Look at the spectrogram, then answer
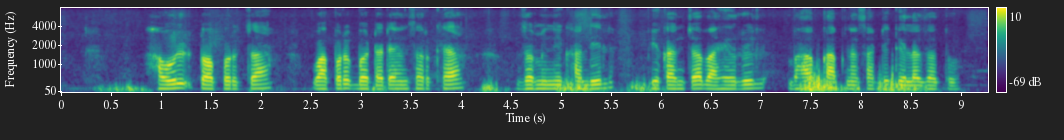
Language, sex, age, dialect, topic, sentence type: Marathi, male, 18-24, Varhadi, agriculture, statement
